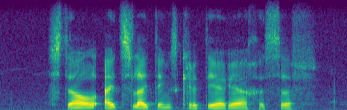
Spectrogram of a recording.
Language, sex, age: Afrikaans, male, 21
